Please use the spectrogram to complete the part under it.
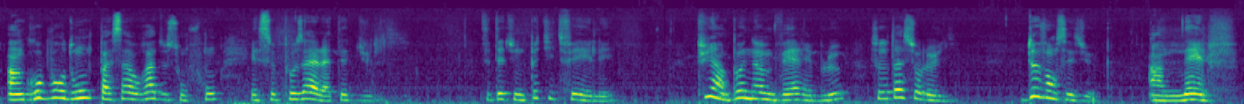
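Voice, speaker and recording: Gentle woman reading a children's story. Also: medium pitch, slight background noise.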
